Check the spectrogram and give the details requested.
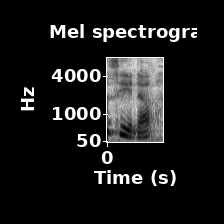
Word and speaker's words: सेन: तो इनके बेटे या फिर सक्सेसर जो हैं बल्लाल सेना के, जिनका नाम लक्ष्मण सेन था, तो it's actually pronounce as सेन।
